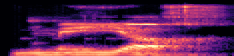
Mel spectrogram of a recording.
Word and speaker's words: meilleur: Lo melo No, double L silent. Meyakh, double L উচ্চারণ করা যাবে না।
